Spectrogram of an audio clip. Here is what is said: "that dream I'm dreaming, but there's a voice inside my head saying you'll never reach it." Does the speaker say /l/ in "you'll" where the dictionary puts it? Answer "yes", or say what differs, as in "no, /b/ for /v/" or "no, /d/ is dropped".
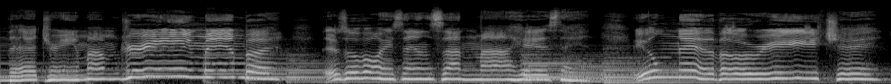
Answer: yes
